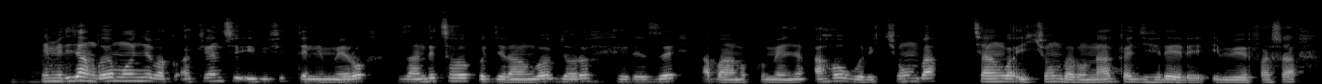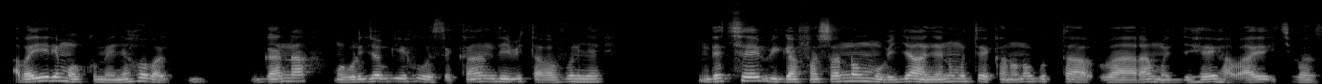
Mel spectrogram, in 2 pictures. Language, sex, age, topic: Kinyarwanda, male, 18-24, education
